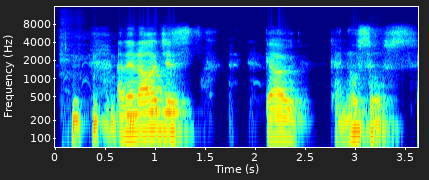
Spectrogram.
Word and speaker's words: Knossos: No, it's uh, Knossos. I think it's just pronounced Nosos, but it's Knossos in Crete in uh, in Greece.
